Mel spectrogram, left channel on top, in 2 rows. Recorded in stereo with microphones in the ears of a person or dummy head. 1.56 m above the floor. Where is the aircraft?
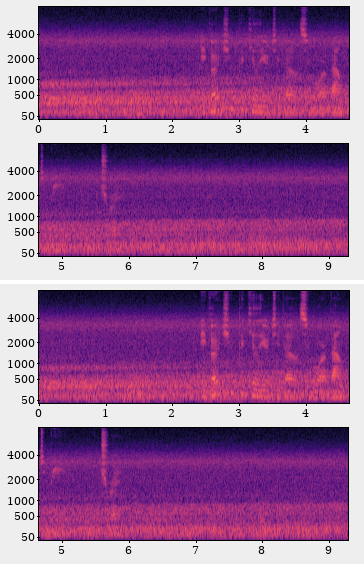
20° left (ahead or behind); by 9.3 s centre (ahead or behind).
